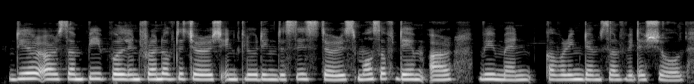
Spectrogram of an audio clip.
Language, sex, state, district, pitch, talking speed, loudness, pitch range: English, female, Arunachal Pradesh, Longding, 230 Hz, 190 wpm, -13 LUFS, 220-240 Hz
